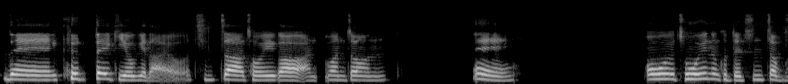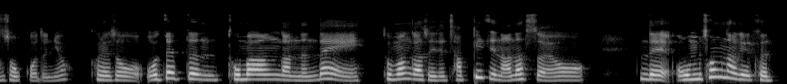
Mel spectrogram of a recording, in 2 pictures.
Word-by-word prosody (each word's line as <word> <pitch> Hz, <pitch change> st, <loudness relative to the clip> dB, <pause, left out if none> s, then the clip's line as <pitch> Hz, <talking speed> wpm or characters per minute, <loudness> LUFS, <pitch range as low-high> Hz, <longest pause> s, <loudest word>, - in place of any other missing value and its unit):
네 215 Hz, -4 st, +3 dB
그때 255 Hz, 0 st, +3 dB
기억이 200 Hz, -4 st, 0 dB
나요. -, -, -6 dB
진짜 215 Hz, -1 st, +1 dB
저희가 200 Hz, -2 st, +2 dB
안 185 Hz, -1 st, -10 dB
완전 200 Hz, -1 st, -4 dB, 0.9 s
예. 200 Hz, -5 st, 0 dB, 1.3 s
어 245 Hz, +1 st, +4 dB
저희는 245 Hz, +1 st, +2 dB
그때 205 Hz, -4 st, -2 dB
진짜 215 Hz, +3 st, -3 dB
무서웠거든요. 185 Hz, +1 st, -9 dB, 0.2 s
그래서 195 Hz, -4 st, -3 dB
어쨌든 225 Hz, -1 st, +1 dB
도망갔는데 220 Hz, -4 st, +1 dB
도망가서 235 Hz, -3 st, +1 dB
이제 190 Hz, 0 st, -5 dB
잡히진 215 Hz, -, -2 dB
않았어요. 190 Hz, -3 st, -2 dB, 0.5 s
근데 230 Hz, -5 st, +2 dB
엄청나게 245 Hz, +3 st, +2 dB
그 200 Hz, -3 st, -2 dB
210 Hz, 235 characters per minute, -23 LUFS, 195-235 Hz, 1.3 s, 어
